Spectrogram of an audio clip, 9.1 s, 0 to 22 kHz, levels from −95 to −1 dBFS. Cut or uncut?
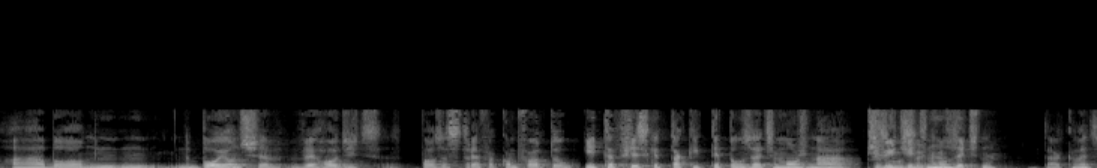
cut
